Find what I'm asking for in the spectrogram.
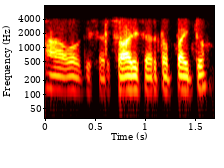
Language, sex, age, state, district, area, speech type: Kannada, male, 18-30, Karnataka, Shimoga, rural, conversation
